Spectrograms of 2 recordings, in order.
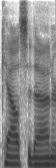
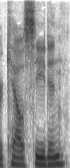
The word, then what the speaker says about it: Chalcedon: Certainly later on, the Council of Chalcedon or Chalcedon, depending on your preference for how to pronounce that,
